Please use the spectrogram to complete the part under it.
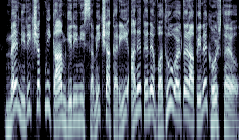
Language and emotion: Gujarati, happy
